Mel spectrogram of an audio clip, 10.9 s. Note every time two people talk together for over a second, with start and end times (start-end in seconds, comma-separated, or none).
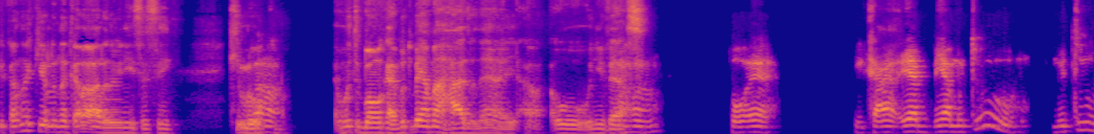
none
